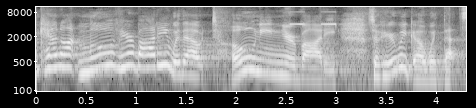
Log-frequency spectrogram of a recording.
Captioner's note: timer beeps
